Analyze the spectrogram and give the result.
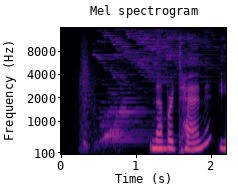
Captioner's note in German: sanft läutende Glocken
